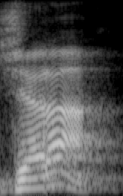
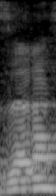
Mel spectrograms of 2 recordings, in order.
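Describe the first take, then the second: First: The first consonant is palatal, tongue further back. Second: The first consonant is dental, tongue at the teeth. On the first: It means old age. "मग हा झाला तालव्य उच्चाराचा" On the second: It means a little. "म्हणजे याचा उच्चार झाला दंता"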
